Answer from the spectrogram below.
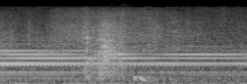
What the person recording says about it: that is a heavy piece of Steel you can hear how it's ringing whenever I move it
